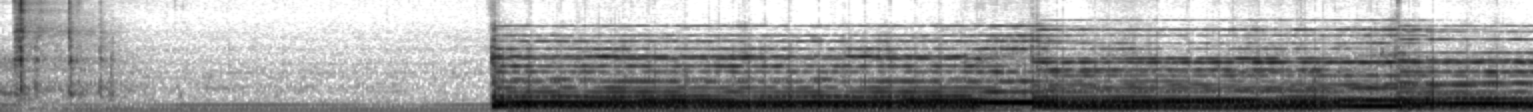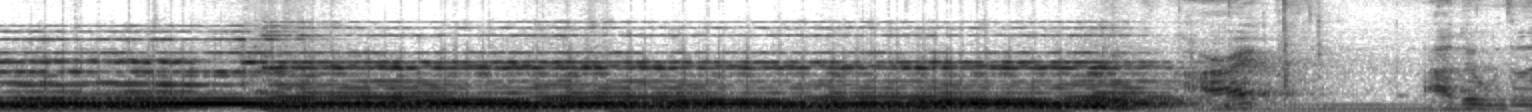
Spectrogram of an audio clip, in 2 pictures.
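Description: Hammond organ playing a sequence of four sustained chords with pedal bass, part of a gospel preaching-chord progression in E-flat. The chords enter after about two seconds of quiet, change roughly every two seconds, and release near the end.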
